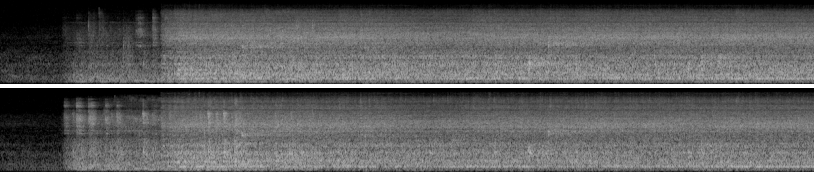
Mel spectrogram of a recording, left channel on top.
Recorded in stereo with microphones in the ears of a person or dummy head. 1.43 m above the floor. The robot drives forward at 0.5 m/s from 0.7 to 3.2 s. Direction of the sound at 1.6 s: 25° right (ahead or behind).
